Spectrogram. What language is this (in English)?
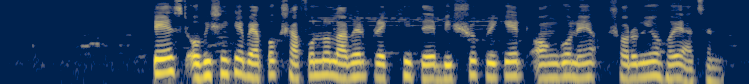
Bangla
